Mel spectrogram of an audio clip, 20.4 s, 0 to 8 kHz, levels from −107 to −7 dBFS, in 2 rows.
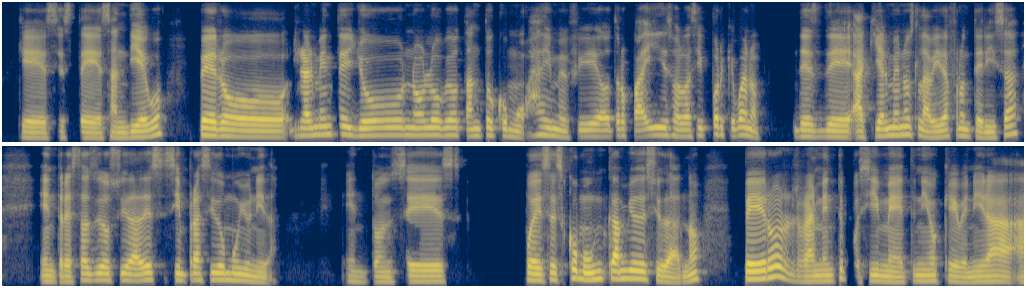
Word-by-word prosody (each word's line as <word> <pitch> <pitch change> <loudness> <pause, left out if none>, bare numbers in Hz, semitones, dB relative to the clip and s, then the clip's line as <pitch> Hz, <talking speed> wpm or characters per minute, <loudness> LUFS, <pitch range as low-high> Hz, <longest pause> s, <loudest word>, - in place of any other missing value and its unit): que 110 -2 0
es, 105 +2 -8
este, 110 -2 -1
San 110 0 -4
Diego, 125 +10 +1 0.3
pero, 130 -5 +3
realmente 165 +3 0
yo 155 +2 0
no 155 -1 -1
lo 160 0 +1
veo 155 0 -1
tanto 150 +1 -3
como, 135 -5 -4
ay, 165 -1 -4
me 130 -5 -3
fui 130 +3 -5
a 130 - +1
otro 145 +3 -4
país 155 +4 -1
o - - -2
algo 135 0 0
así, 155 +3 -6
porque 155 -1 -4
bueno, 160 -1 -1 0.3
desde 125 -1 0
aquí 125 +4 +1
al 145 - +1
menos 165 +1 0
la 120 - +1
vida 125 +4 0
fronteriza 135 - -3 0.4
entre 115 -1 0
estas 135 +5 -2
2 135 -1 0
ciudades 140 +1 +2
siempre 140 0 0
ha - - -5
sido 145 0 0
muy 135 -2 0
unida. 105 -4 -4 0.6
Entonces, 110 +2 -3 0.6
pues 135 -1 +3
es 145 - 0
como 170 -5 +3
un 155 +3 +3
cambio 170 +1 +4
de 160 -1 +3
ciudad, 110 -9 0
¿no? 150 +9 -1 0.4
Pero 170 +5 +6
realmente, 120 +5 0
pues - - -12
sí, 120 -1 0
me 110 -2 +1
he - - -3
tenido 120 +2 -3
que 115 -3 -1
venir 105 +2 -1
a 110 -2 +4
135 Hz, 175 wpm, -24 LUFS, 115-155 Hz, 0.6 s, Pero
